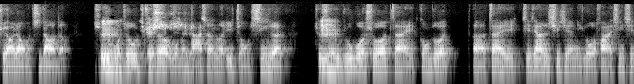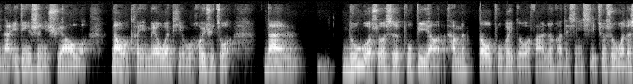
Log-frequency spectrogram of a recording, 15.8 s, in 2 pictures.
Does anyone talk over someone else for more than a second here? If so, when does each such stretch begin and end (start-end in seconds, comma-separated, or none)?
1.3-2.5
